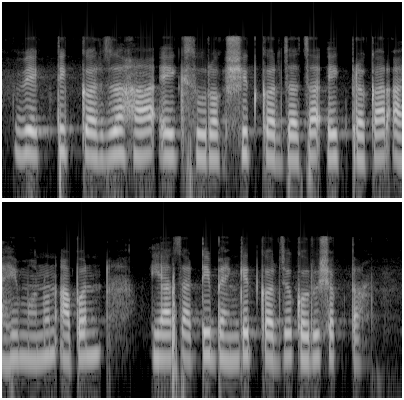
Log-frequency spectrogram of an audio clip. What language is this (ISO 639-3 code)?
mar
